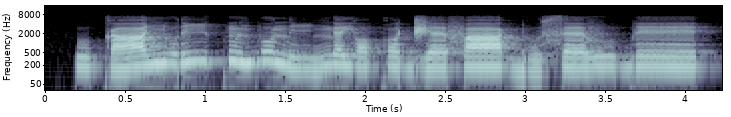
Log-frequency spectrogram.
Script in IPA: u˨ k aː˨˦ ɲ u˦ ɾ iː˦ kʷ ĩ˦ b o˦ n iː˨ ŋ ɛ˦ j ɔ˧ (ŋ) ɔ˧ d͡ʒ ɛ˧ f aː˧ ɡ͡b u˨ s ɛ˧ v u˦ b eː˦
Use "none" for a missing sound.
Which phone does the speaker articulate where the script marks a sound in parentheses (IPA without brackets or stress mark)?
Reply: k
